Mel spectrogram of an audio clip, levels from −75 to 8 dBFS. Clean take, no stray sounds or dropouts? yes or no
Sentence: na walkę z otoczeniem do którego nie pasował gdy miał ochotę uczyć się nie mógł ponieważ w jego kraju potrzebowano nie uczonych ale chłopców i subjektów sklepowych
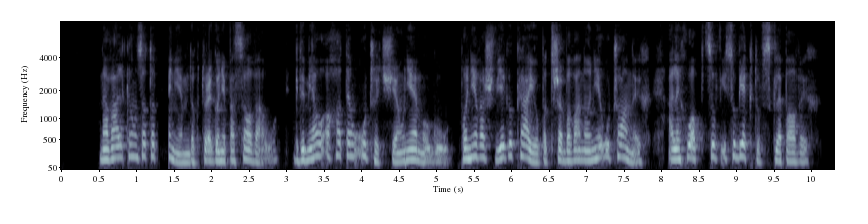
no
